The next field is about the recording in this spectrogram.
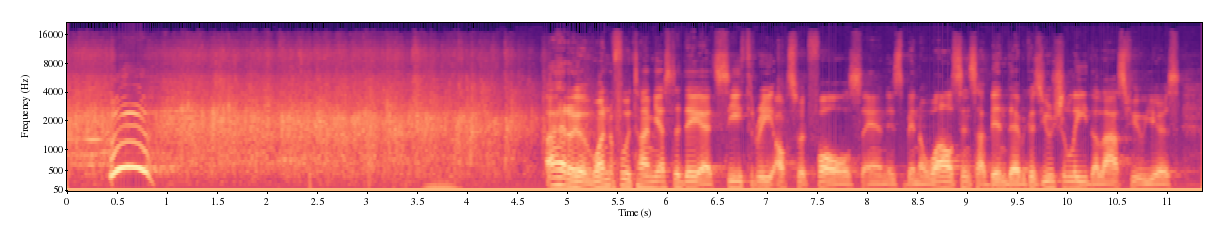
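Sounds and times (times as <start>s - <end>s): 
packed crowd clapping for two pastors: 0.0s - 5.5s
speech: 0.8s - 1.3s, 4.8s - 11.3s.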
